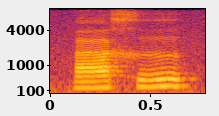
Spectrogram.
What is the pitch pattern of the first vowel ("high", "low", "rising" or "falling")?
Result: rising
